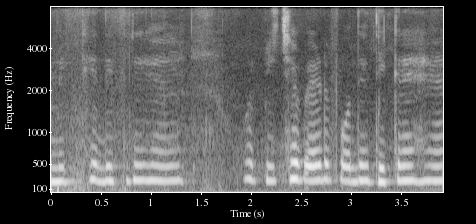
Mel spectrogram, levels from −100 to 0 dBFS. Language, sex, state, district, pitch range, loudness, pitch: Hindi, female, Uttar Pradesh, Lalitpur, 230-245 Hz, -16 LUFS, 235 Hz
